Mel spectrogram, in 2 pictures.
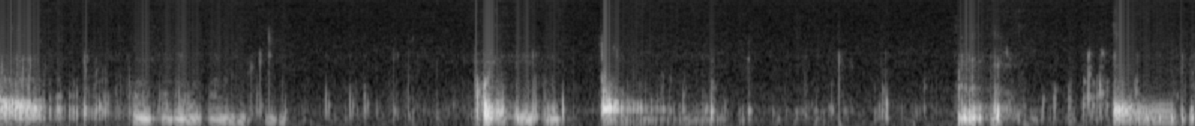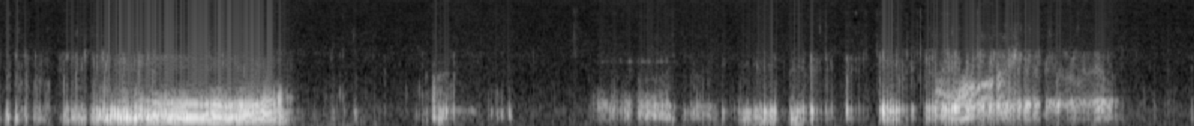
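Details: Stomach growling (borborygmi): irregular gurgling and rumbling bursts with quiet gaps.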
